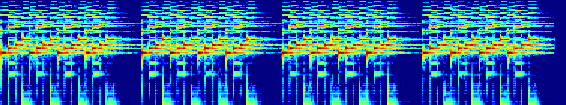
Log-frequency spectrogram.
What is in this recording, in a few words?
signal, polifonia midi; budilnik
